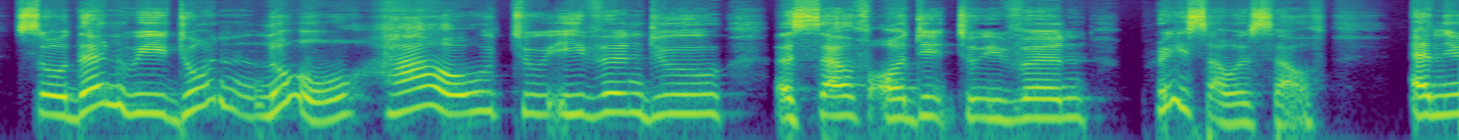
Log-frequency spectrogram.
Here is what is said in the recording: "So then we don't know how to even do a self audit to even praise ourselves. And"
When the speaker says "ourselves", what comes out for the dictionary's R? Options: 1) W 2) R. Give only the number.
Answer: 1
